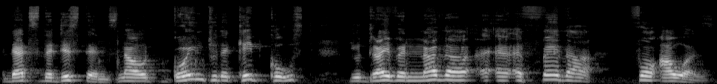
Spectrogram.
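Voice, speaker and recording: A man from South Africa being interviewed on a podcast, speaking haltingly and repeating words while he searches for them. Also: sits high, darkish tone. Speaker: guest.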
